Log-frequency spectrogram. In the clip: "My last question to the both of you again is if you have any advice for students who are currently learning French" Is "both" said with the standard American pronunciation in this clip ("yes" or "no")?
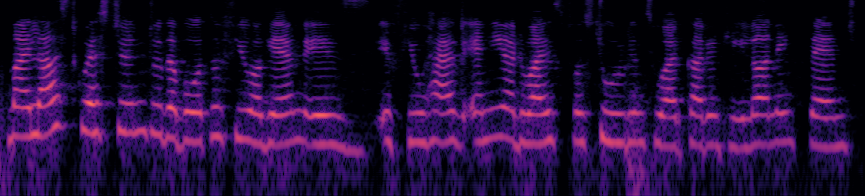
no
